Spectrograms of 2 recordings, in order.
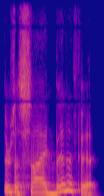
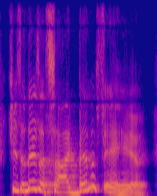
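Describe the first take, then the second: First: Said in the usual way. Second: Higher-pitched imitation of a New Hampshire accent. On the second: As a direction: retell her line in a New Hampshire accent, pitched well up. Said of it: "I'm gonna do my best New Hampshire accent".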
